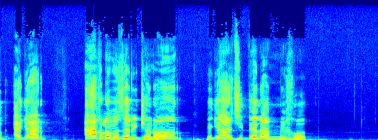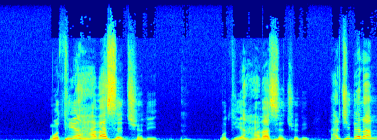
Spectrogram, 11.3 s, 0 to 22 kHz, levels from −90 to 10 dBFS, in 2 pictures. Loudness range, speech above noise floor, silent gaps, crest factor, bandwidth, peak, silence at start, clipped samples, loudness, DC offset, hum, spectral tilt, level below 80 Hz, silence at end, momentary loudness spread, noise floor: 5 LU; 35 dB; none; 22 dB; over 20 kHz; 0 dBFS; 0 s; under 0.1%; -18 LUFS; under 0.1%; none; -2.5 dB/octave; -44 dBFS; 0 s; 18 LU; -55 dBFS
